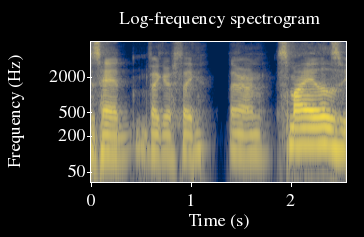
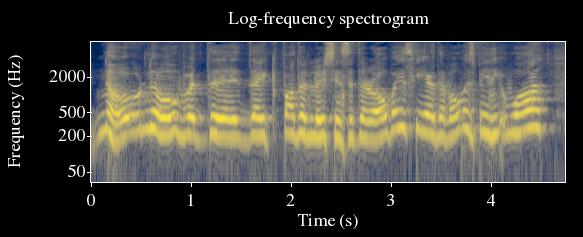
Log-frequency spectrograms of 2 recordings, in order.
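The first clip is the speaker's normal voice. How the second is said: high, protesting voice; shocked boy; 12 semitones higher, 4 dB louder than usual. Acted. Boy cites Father Lucien on protection, shocked. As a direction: plead in high-pitched disbelief. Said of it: "he's totally shocked".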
